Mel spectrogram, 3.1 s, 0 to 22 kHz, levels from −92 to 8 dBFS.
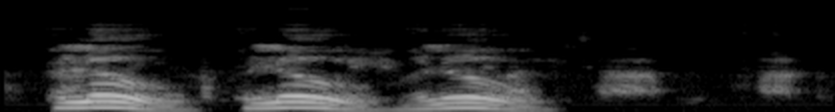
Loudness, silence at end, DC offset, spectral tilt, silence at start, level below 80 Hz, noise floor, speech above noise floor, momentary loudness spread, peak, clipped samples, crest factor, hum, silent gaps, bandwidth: -29 LUFS; 0.15 s; under 0.1%; -8 dB/octave; 0.2 s; -74 dBFS; -55 dBFS; 26 dB; 23 LU; -14 dBFS; under 0.1%; 16 dB; none; none; 7.8 kHz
